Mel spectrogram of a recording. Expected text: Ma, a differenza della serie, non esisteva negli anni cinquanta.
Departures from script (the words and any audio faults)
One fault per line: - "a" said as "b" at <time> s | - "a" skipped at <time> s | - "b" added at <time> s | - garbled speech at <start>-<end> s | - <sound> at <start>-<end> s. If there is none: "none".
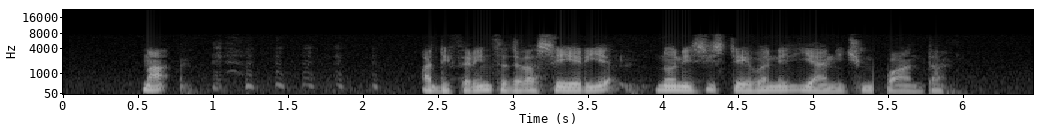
- laugh at 1.0-2.1 s
- dropout at 5.4-5.5 s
